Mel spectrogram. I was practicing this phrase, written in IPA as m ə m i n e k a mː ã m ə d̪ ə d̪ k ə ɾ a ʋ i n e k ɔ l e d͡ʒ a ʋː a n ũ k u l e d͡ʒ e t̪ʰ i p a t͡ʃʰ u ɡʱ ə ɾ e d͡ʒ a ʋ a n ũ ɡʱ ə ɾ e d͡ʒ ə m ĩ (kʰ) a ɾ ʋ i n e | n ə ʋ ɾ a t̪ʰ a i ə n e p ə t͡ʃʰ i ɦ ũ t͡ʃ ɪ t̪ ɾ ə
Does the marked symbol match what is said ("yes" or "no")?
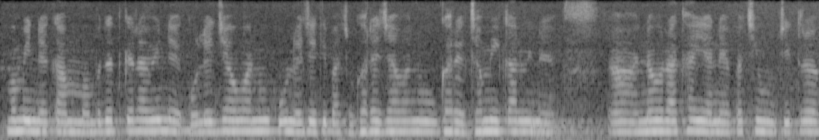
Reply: no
